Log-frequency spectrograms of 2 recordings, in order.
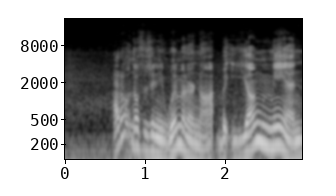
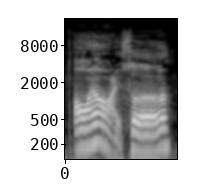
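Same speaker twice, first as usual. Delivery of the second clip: louder, much higher eager soldier; 7 semitones higher, 4 dB louder than usual. Acted. Vlogger voicing a soldier answering his captain, higher. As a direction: salute the captain with your voice.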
